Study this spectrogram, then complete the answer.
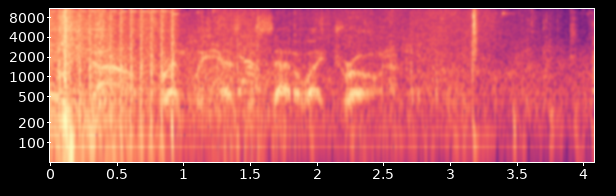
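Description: A rifle fires rapid gunshots.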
